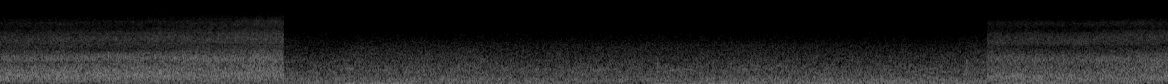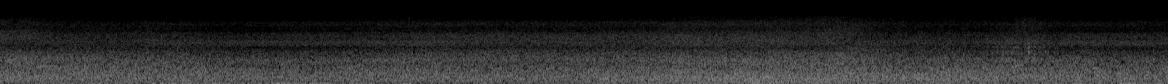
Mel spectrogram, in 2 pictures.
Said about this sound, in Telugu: point Malpe beach the best beach నేను ఇప్పటివరకు చూసిన బీచ్లో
